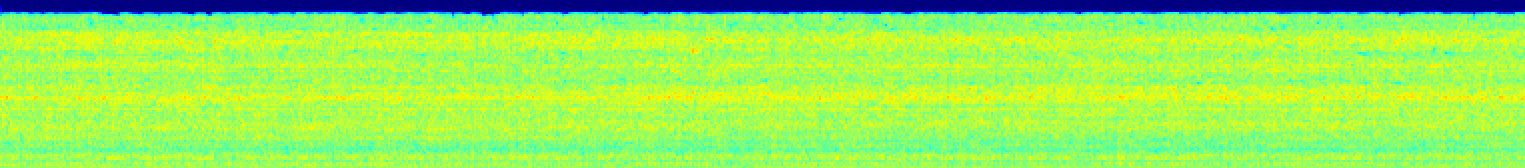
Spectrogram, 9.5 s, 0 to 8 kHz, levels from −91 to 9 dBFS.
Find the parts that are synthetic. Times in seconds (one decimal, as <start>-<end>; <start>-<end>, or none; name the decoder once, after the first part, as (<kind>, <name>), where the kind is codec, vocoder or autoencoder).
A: 6.5-7.0 (codec, SNAC)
